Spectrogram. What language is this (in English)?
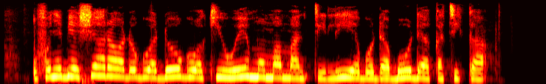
Swahili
